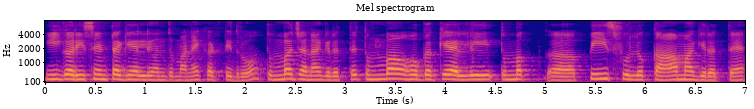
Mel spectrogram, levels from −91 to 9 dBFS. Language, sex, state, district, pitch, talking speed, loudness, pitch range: Kannada, female, Karnataka, Mysore, 205 Hz, 155 wpm, -17 LUFS, 185-220 Hz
